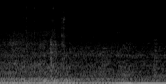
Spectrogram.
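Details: Used convertible at auction, about 150,000 miles, at start-up: steady, even low rumble at idle with no knocks or misses; engine sounds healthy and smooth.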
